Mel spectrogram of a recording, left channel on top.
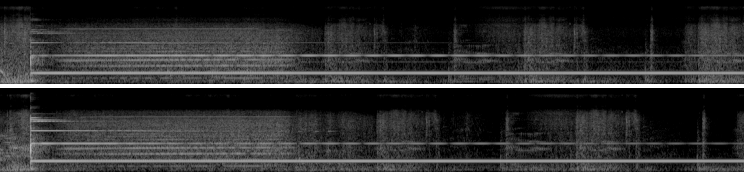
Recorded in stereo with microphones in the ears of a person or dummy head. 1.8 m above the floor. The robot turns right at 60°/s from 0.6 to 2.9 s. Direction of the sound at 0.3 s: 45° right.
